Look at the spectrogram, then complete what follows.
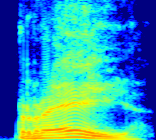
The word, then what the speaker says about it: rey: When the Y comes at the end of a word, well, then it's just pronounced like the Y in English at the end of a word. E, such as in muy, muy, rey, rey, hoy, hoy. In these words, the Y is pronounced E, muy, rey, hoy.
